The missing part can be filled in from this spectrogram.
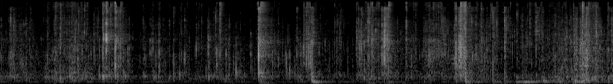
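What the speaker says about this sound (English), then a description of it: "Looks like we're gonna have to open a few bags, at least a couple." Taped plastic bags are crinkled and pulled open during an unboxing, with close, quiet bursts of crumpling and tearing tape in an irregular rhythm.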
